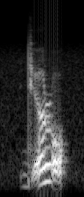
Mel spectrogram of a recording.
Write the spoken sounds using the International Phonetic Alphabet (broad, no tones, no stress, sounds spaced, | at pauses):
dʲ ɛ̰ ɐ̯ ɹ ɔ̰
